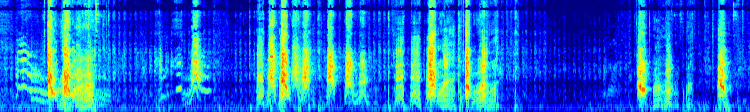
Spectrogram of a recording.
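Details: A German Shepherd wrestling playfully with other dogs, including a Boxer, gives short, sharp barks and rough growls in quick irregular bursts during play.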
